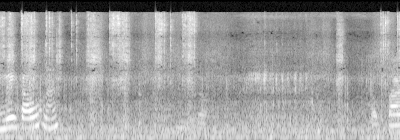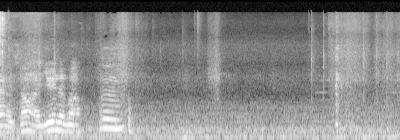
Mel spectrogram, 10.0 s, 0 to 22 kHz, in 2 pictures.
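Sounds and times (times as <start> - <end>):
milk frother whirring: 3.0 - 5.2.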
